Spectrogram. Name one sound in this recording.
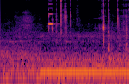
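A door lock clicks and clatters.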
